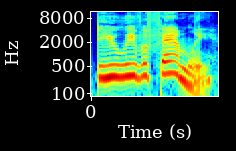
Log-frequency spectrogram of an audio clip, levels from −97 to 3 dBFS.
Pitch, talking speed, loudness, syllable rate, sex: 260 Hz, 235 wpm, -12 LUFS, 6.8 syllables/s, female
